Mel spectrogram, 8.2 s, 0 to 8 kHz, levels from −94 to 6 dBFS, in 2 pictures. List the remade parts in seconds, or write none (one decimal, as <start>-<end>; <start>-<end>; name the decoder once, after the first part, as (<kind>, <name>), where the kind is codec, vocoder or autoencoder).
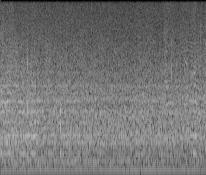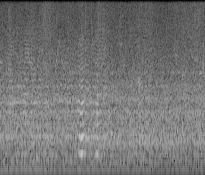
none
